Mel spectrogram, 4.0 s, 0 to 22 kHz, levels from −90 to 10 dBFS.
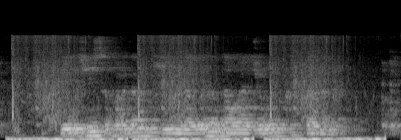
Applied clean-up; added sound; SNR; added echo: none; Water / Splash, splatter; -2 dB; reverberation time 2.1 s.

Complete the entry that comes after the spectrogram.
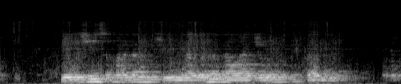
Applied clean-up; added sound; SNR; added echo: neural separator model SepFormer DNS4.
